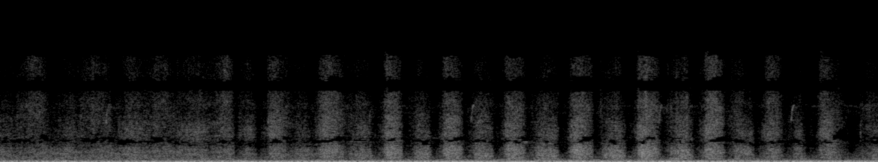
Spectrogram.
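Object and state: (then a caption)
Shag-pile fabric rug being scrubbed. A small wooden-backed brush scrubs a very dirty, muddy shaggy fabric doormat, a small foamy shag-pile textile rug, with quick back-and-forth strokes. The scrubbing makes a steady rasping, sawing-like sound over a constant low rumble, and the bristle passes come through as brighter swishes throughout.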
